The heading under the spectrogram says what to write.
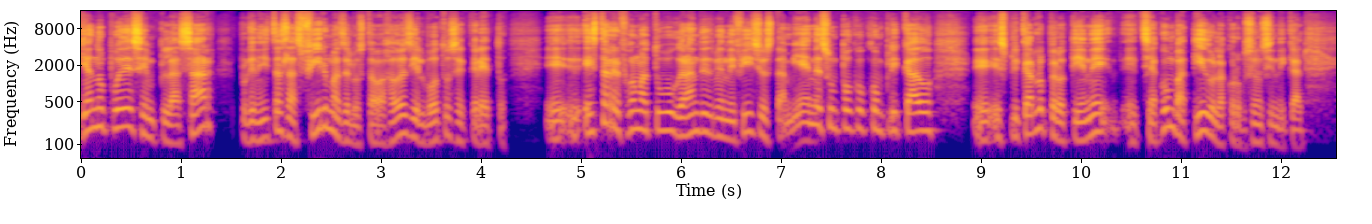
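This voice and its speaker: A man with a fairly high pitch and vocal fry talks at a fairly quick pace, his pitch swinging very widely. The recording is very clean, with a silent background and a dry, close sound with no echo. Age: 60s. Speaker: union leader. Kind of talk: interview. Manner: halting, many repetitions.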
